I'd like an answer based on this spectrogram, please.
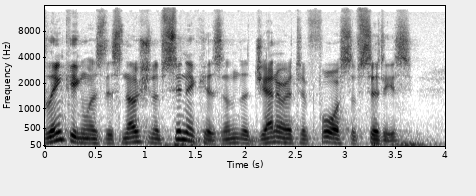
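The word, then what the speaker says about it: synoecism: It was originally spelled with S-Y-N-O-E-C-I-S-M, pronounced cynicism, and I decided to put the K back from the Greek to avoid the obvious mispronunciation and misunderstanding of the term.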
